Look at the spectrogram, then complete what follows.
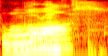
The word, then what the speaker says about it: Lance: So Lance getting her second win was beautiful, and yes, I pronounced it like I had a mouthful of baguettes because that is how you say it. It's Lance.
